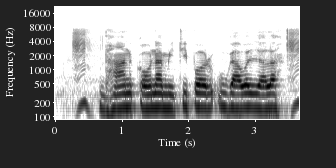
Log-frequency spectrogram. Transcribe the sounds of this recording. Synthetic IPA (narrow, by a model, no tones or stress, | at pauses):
d̪ʱankʌwnamiʈipʌɾuɡawʌljala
